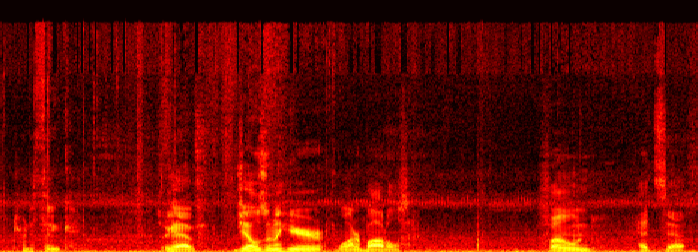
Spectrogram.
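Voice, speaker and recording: A man speaks at a fairly slow pace with long, frequent pauses, his fairly low voice held to a fairly even intonation, with audible room echo and noticeable background noise. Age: 30s. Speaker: ultra runner and life coach. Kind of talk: documentary interview and casual chat. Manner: halting, repeats words.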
